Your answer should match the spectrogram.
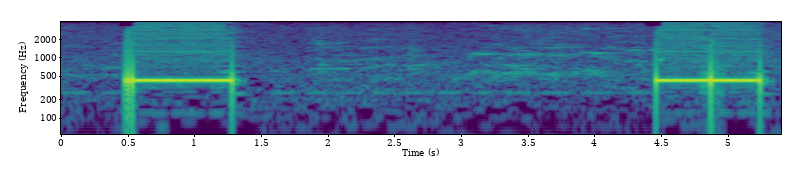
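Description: Two steady telephone ringing tones, each just under a second long, sound about four seconds apart over a faint, low background murmur, as a call rings through to a clinic.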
